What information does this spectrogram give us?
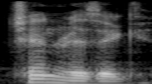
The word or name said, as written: chenrezig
